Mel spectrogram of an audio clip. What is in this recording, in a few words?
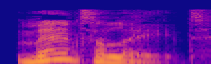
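"mantelet", English, British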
